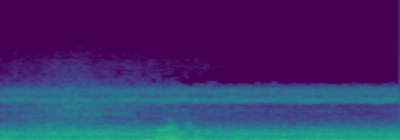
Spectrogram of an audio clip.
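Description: Steady outdoor background: a constant high-pitched insect drone over a low rumble of freeway traffic.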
